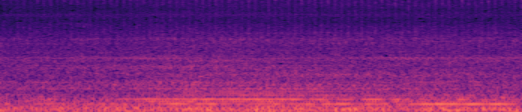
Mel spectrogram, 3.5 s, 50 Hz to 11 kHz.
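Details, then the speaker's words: 2012 Toyota Kijang Innova G Luxury, 2.0L (2000cc) 1TR petrol engine idling: quiet, smooth, even soft hum like a sewing machine, no knocks or misses, no oil seepage on the engine; healthy normal idle. "Nah untuk mesinnya bensin 2000cc teman-teman kode mesinnya 1tr suaranya nyaris tak terdengar ini masih alus banget teman-teman kayak suara Cuman suara mesin-mesin jahit ya"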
